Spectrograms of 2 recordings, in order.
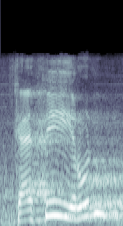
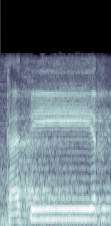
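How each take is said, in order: First: The word ends with the syllable 'un'. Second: The word ends on the bare 'r' consonant. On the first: The reading continues without stopping. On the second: The reader stops on this word.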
